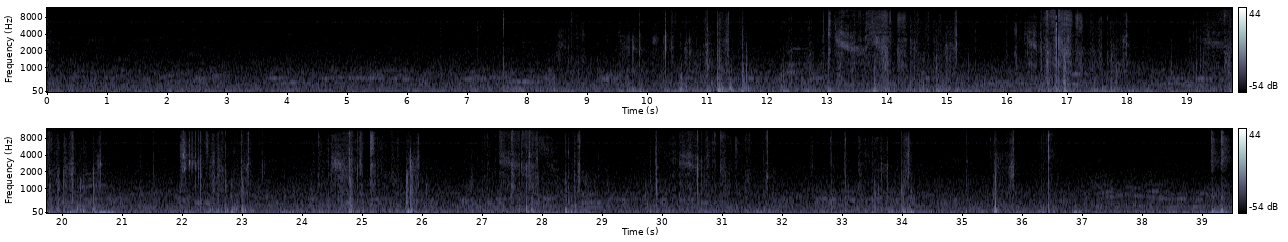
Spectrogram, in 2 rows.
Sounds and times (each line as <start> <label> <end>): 7.1 Turning pages of a book 20.9
21.5 Turning pages of a book 26.1
26.7 Turning pages of a book 29.0
29.6 Turning pages of a book 34.3
35.0 Turning pages of a book 36.7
